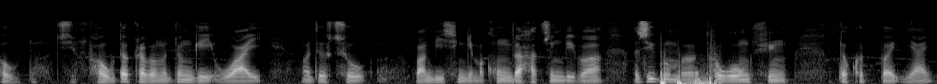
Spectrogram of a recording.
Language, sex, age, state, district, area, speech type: Manipuri, male, 18-30, Manipur, Tengnoupal, rural, spontaneous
